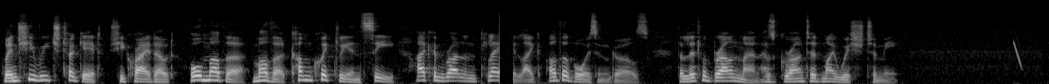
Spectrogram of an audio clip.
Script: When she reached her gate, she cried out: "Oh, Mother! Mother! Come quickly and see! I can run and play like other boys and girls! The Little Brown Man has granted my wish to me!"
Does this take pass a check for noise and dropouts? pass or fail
fail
